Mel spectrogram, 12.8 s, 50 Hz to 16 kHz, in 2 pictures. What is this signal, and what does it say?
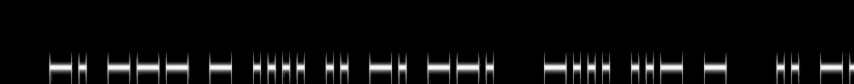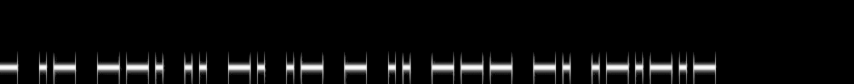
Morse code, heard as a keyed tone, about 22 wpm, 700 Hz. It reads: NOTHING BUT IMAGINATION.
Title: Sentences from Top 1300 Words 22wpm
